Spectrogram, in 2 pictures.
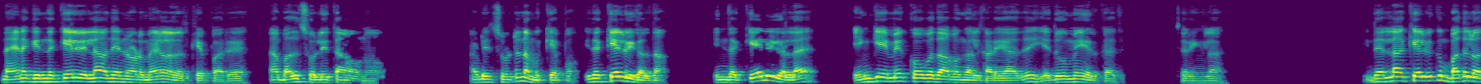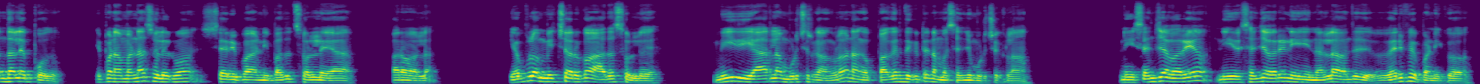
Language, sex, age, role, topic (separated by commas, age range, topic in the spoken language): Tamil, male, 35-39, guest, ஒற்றைபணி மற்றும் குழு வேலை சமநிலையை எப்படி பராமரிப்பீர்கள்?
